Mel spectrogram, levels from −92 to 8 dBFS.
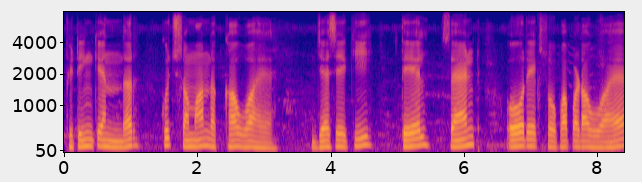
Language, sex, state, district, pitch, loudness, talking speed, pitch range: Hindi, male, Uttar Pradesh, Saharanpur, 135 Hz, -18 LUFS, 130 wpm, 130-145 Hz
